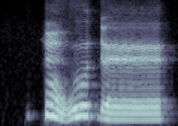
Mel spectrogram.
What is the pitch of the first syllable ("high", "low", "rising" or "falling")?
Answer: falling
